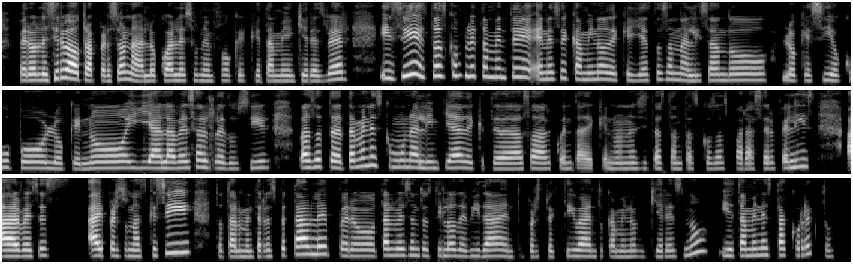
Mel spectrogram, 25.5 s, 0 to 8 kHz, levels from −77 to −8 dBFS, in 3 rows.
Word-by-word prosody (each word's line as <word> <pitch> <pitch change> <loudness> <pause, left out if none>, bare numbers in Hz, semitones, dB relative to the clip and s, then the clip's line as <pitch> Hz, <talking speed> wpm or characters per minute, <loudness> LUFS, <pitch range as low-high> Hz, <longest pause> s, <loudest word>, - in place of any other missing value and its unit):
pero 210 0 +4
le 215 0 +2
sirve 285 +6 +6
a 265 - +13
otra 215 -5 +5
persona, 195 0 +1
lo 195 +1 -2
cual 200 +1 +1
es 205 +1 -2
un 205 - -10
enfoque 195 0 -8
que 190 - -9
también 190 0 -3
quieres 190 0 -5
ver. 245 +2 +2 0.3
Y 280 - +3
sí, 360 +9 +5
estás 365 -1 +4
completamente 335 -5 0
en 245 - -1
ese 285 +3 -4
camino 245 0 -1
de 235 -2 -1
que 210 -1 -8
ya 210 +1 -3
estás 240 +4 -8
analizando 215 0 -3
lo 205 - -4
que 205 -1 -8
sí 220 +1 +1
ocupo, 220 +1 -3
lo 205 -2 -5
que 190 0 -7
no 220 +3 0
y, 225 0 -3
a 215 - +5
la 215 0 +2
vez, 230 +3 -2
al 245 -1 0
reducir, 220 +2 -6 0.3
vas 240 +1 +4
a 265 - +2
ta 235 -3 +2
también 260 +6 +1
es 320 -3 0
como 250 -1 -8
una 245 -1 +1
limpia 225 0 -1
de 215 -1 -4
que - - -16
te 200 - -8
vas 195 +1 -1
a 210 - +1
dar 200 0 -1
cuenta 205 - -7
de 110 -1 -5
que - - -13
no 200 0 -7
necesitas 205 0 -7
tantas 200 0 -9
cosas 205 +1 -11
para 195 0 -7
ser 205 +1 -6
feliz. 260 +5 -4 0.3
A 215 0 +10
veces 230 +3 -1
hay 230 +1 +7
personas 225 -2 -3
que 240 - -5
sí, 345 +6 +7 0.2
totalmente 200 0 -2
respetable, 280 +7 +3
pero 220 -2 -2
tal 240 0 +1
vez 240 0 -2
en 245 -1 -6
tu 230 - -4
estilo 225 +1 -4
de 215 -1 -5
vida, 220 0 0
en 205 -2 -9
tu 190 - -26
perspectiva, 210 +1 -4
en 205 - -6
tu 205 - -19
camino 200 0 -7
que 200 - -22
quieres, 205 +2 -8
no, 345 +10 -5
y 230 -1 -5
también 235 +2 0
está 245 -1 0
correcto. 240 -4 -8
220 Hz, 220 wpm, -23 LUFS, 205-245 Hz, 0.3 s, a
